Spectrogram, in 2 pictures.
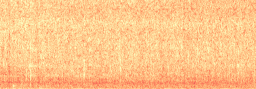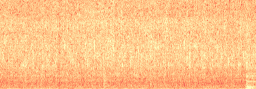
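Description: Potatoes sizzling in hot oil spread across a pan for a Saturday breakfast, a steady, dense frying hiss with a low hum beneath, close and continuous throughout.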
